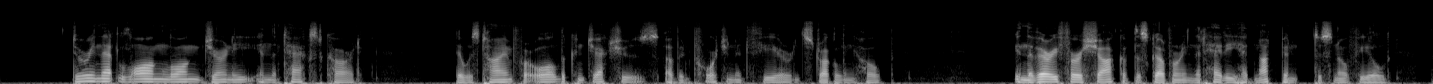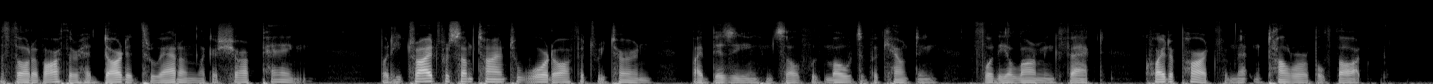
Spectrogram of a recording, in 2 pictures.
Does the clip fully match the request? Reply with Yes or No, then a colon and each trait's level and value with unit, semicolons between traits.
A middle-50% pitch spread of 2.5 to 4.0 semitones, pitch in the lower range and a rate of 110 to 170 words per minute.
Yes: average, 3.6 semitones; low, 100 Hz; average, 160 wpm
